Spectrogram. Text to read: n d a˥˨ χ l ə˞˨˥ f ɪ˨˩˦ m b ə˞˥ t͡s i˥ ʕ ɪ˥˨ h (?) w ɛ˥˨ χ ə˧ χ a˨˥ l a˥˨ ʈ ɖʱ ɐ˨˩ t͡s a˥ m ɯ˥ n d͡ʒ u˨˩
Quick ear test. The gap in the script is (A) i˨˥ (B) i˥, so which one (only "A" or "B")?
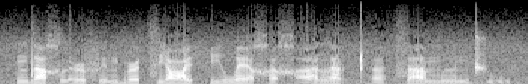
B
